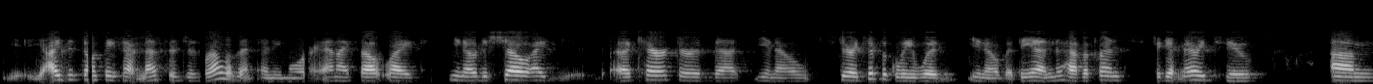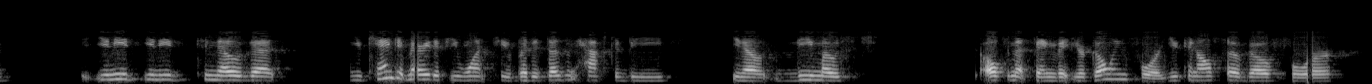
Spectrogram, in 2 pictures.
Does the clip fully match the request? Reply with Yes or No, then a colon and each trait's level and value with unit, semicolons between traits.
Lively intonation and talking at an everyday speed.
No: average, 3.5 semitones; average, 160 wpm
